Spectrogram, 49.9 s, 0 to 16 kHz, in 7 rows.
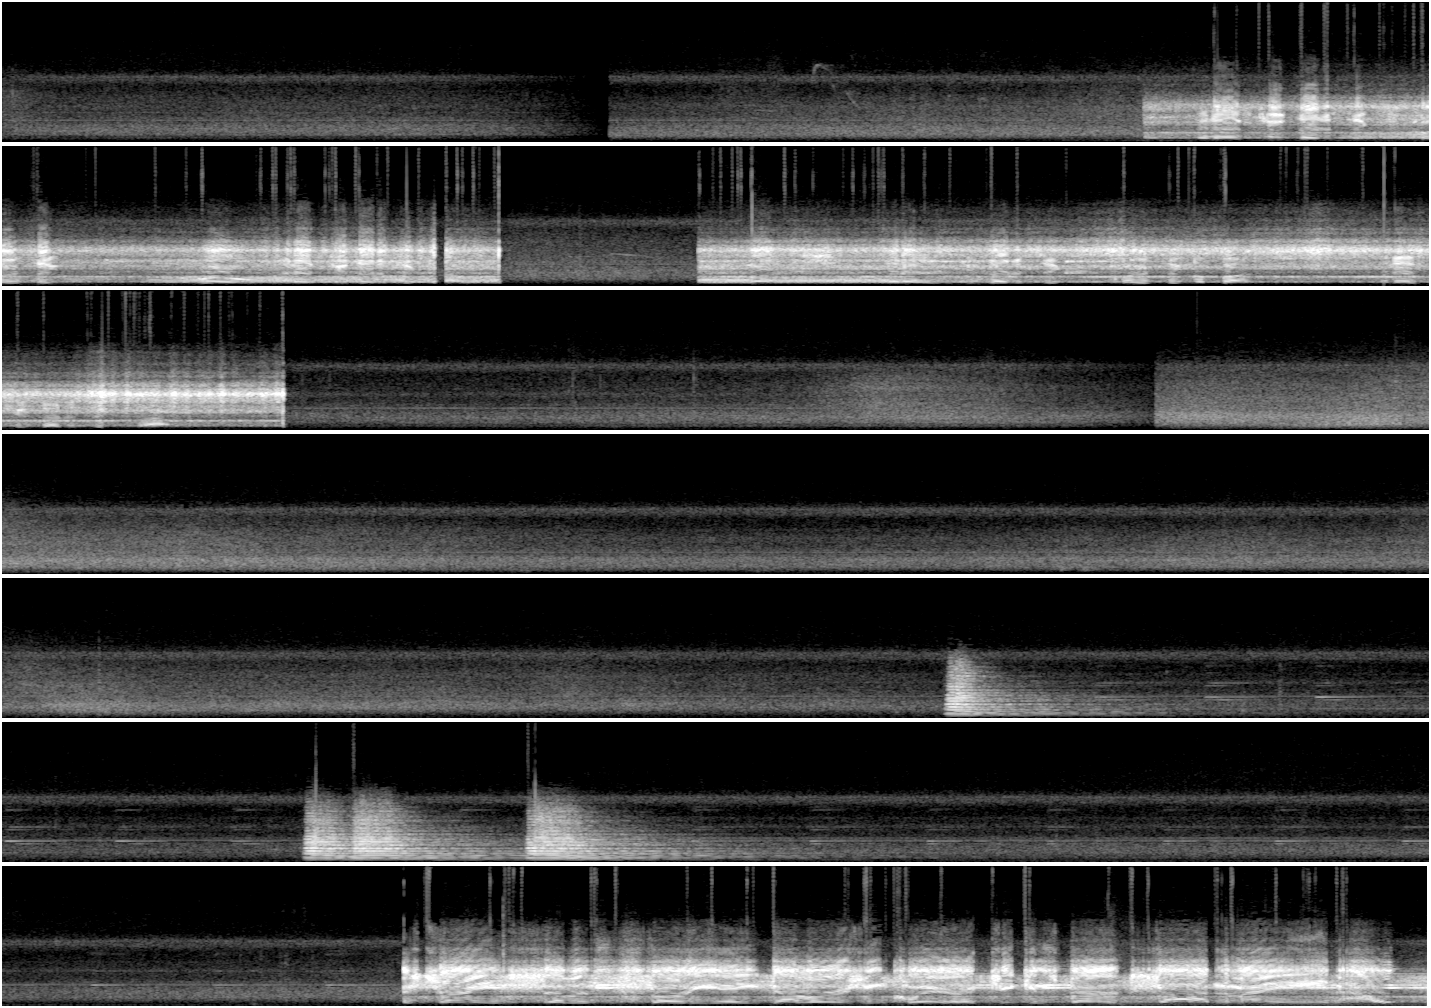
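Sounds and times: diesel locomotive engine running: 0.0 - 20.6, 21.6 - 49.9
locomotive horn blasts: 33.2 - 34.9, 37.2 - 40.1.

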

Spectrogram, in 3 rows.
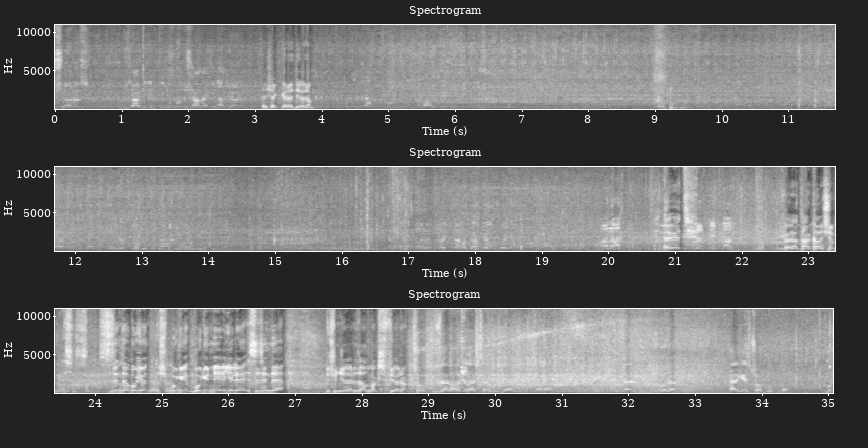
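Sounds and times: engines idling: 0.0 - 35.0.

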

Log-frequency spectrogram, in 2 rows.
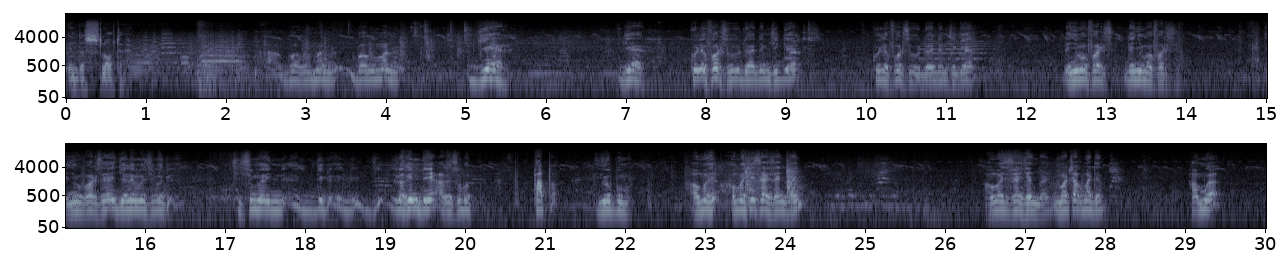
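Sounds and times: elderly man speaking: 0.0 - 1.0, 2.2 - 6.0, 6.8 - 11.6, 12.4 - 14.1, 14.8 - 22.2, 22.8 - 24.4, 26.4 - 28.3, 29.0 - 29.6.

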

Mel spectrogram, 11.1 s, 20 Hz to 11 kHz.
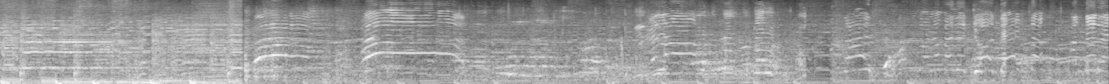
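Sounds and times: rock music: 0.0 - 11.0
children shouting: 1.2 - 11.0.

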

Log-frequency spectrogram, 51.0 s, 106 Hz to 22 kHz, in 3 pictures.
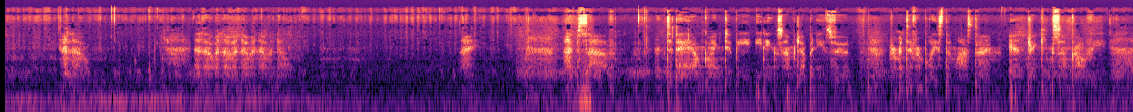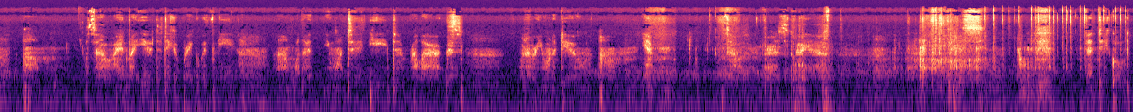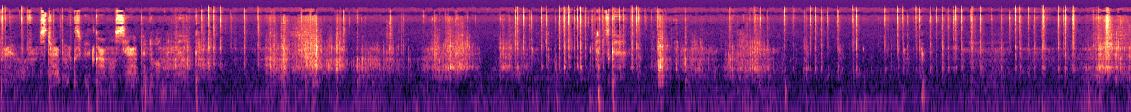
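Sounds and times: woman whispering: 0.8 - 1.7, 2.4 - 4.4, 6.8 - 7.2, 8.4 - 16.7, 17.3 - 24.0, 24.8 - 27.0, 27.7 - 29.6, 30.7 - 37.3, 42.4 - 43.6.

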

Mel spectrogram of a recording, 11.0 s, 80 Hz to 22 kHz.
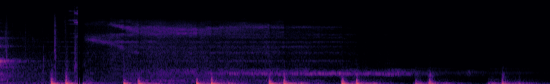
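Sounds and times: heartbeat thumps: 1.0 - 1.6, 2.5 - 3.1, 3.9 - 4.7, 5.4 - 6.2, 6.8 - 7.7, 8.3 - 9.2, 9.8 - 10.8.

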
